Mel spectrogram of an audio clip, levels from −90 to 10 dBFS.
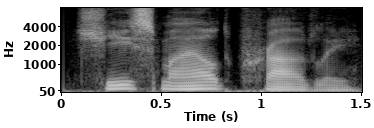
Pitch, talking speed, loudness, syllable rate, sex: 100 Hz, 120 wpm, -16 LUFS, 3.6 syllables/s, male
